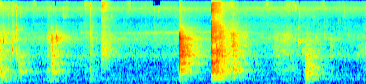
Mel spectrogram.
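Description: Pots, a wok and a pan clank and knock against each other in a sequence of separate hits while being washed, close by, with faint background noise.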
